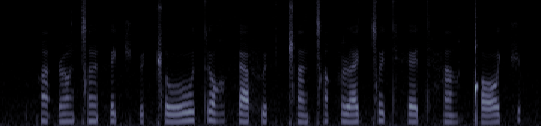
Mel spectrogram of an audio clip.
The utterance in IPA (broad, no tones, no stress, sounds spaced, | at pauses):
q ɛ̃ ʔ ɭ ɔ̃ ǀ ə̃ θ ɛ t͡ʃ ʔ ʏ ǁ oː t o ʁ θ a f ʏ θ ǁ ã ǀ ə̃ q ɭ ɛ ǀ ʏ tʰ ɛ tʰ ã ʁ ǃ ɔ t͡ʃ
